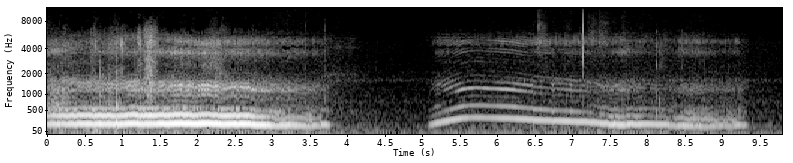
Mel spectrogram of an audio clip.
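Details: A Siamese cat 'roars' at a toy rat, a low, drawn-out growl that swells into a rising then slowly falling moan.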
